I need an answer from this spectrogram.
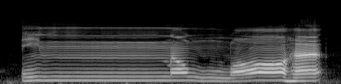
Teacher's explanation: لفظ اللہ کو ہم موٹا کر کے پر کر کے پڑھیں گے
